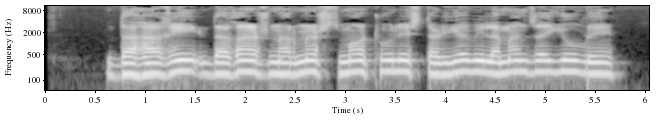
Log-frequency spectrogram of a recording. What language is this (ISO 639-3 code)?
pus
